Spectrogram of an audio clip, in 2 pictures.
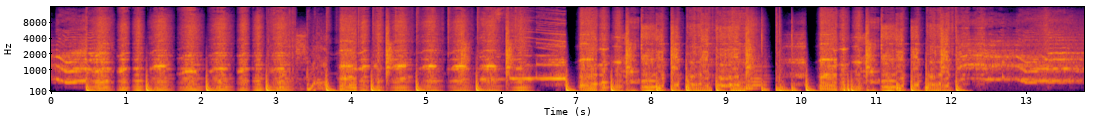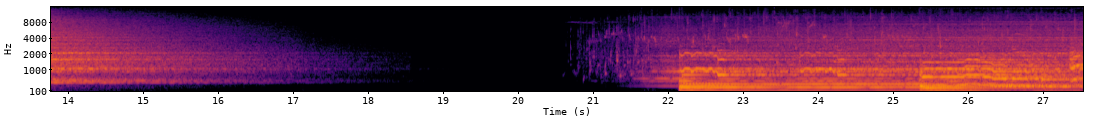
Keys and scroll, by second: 1.0 v, 2.5 ctrl+z, 18.9-19.2 typing, 19.6 Return, 22.3 typing, 22.6 Return.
